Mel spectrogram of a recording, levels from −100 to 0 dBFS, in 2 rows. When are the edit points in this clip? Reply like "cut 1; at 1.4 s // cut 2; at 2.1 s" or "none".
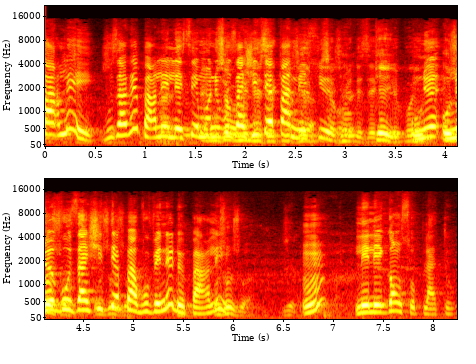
none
